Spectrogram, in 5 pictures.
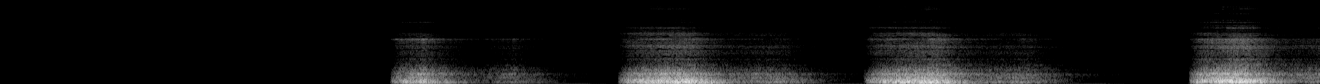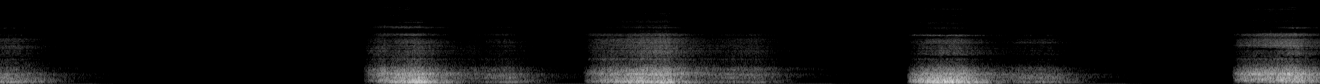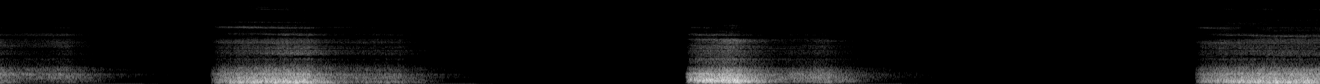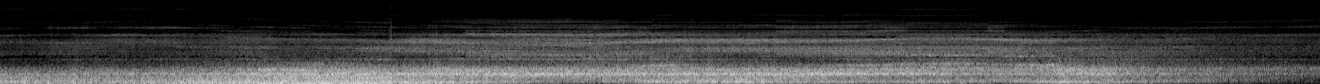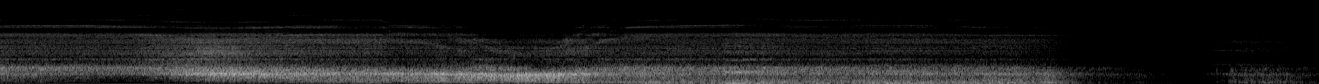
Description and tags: signalsounds for dark scary sound design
